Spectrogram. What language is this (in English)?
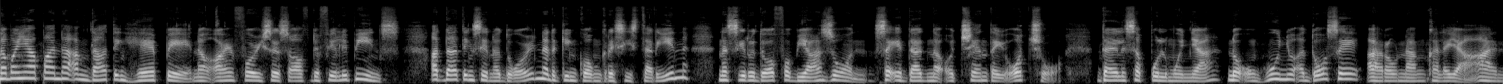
Filipino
